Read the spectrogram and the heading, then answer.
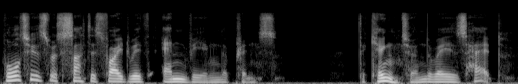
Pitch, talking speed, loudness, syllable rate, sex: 125 Hz, 150 wpm, -20 LUFS, 5.3 syllables/s, male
